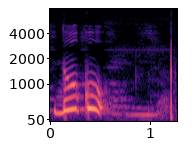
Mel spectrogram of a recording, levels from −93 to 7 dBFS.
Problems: background conversations at intervals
